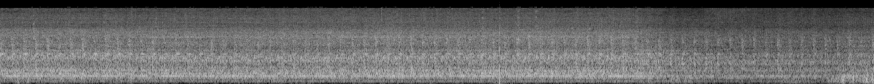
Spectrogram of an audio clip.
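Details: 2008 Honda Ridgeline: a light, even ticking of about three per second over a steady idle, source unknown; engine ticking.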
